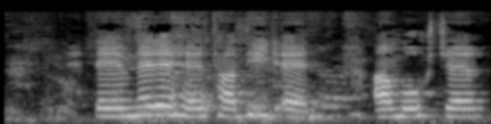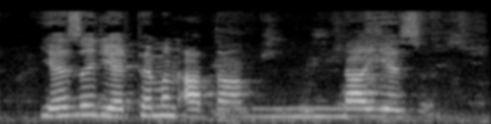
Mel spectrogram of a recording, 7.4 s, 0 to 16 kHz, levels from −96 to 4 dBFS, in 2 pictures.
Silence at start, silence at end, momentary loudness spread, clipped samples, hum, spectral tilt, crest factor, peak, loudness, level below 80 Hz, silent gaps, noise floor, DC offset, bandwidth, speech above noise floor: 0.05 s; 0.45 s; 15 LU; under 0.1%; none; -3.5 dB/octave; 18 dB; -8 dBFS; -24 LUFS; -62 dBFS; none; -46 dBFS; under 0.1%; 11.5 kHz; 22 dB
